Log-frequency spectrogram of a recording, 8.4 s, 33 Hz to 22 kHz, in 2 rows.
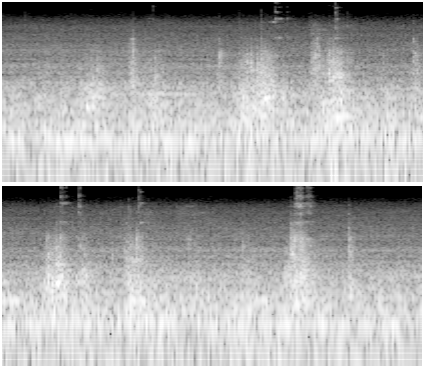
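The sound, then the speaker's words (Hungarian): Four metal latches on an iron grille door off a 3-meter-wide corridor clank shut as someone demonstrates them, in a series of sharp, ringing knocks, several spaced a second or so apart, over the steady low hum of a ventilation system. “egy 3 méter széles folyósóra érkeztünk meg, lehet hallani itt a szellőztetőnek a hangját, és ilyen vasrácsos ajtón lehet bejutni, ami egy 4 ilyen fém kalantyú van, amiben lehetett zárni”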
